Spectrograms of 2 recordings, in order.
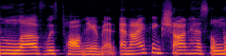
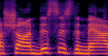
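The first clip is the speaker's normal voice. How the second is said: ordinary delivery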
